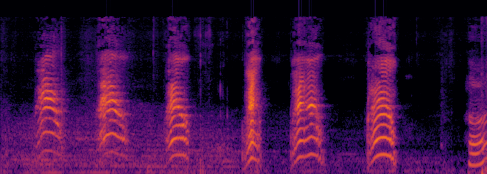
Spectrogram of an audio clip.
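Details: Kokoa, a female Bengal cat, sniffing and rubbing against the camera, gives a series of seven clear meows, each arching up then down, about one per second. A short rising chirp closes the sequence.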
